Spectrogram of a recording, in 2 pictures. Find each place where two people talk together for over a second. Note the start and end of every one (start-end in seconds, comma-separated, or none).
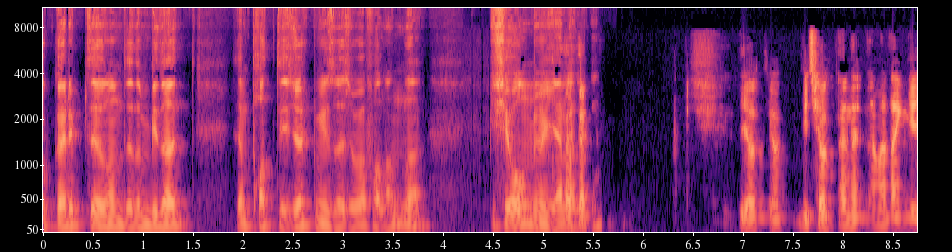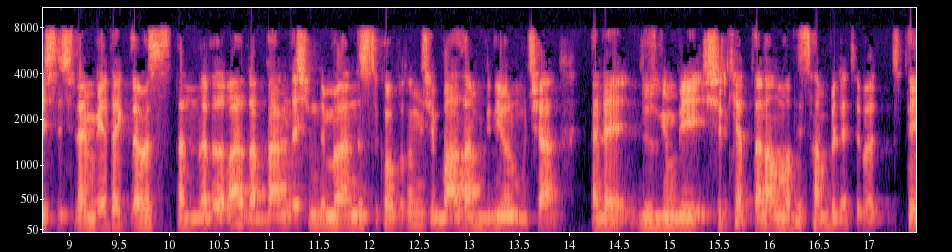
none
